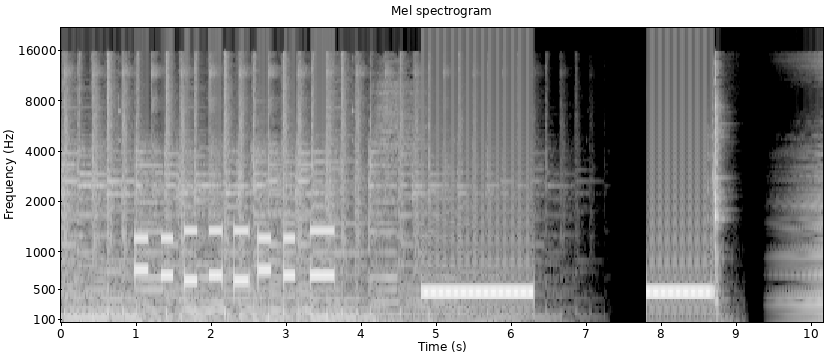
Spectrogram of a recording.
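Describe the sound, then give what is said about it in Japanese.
A quick run of touch-tone dialing beeps, then two long, steady electronic ring tones separated by a short silence, loud, as a phone call connects before a voicemail greeting. “You have reached the voicemail box of New Suto.”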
